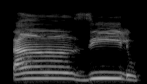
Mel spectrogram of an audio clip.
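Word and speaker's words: تَنْزِيلُ: Nah, zai-nya di sini 2 harokat ya. Tanzilu. 2 harokat itu nggak sampai panjang banget nih buat santri-santri yang baru ya. 2 harokat itu cukup 1 ayunan.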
